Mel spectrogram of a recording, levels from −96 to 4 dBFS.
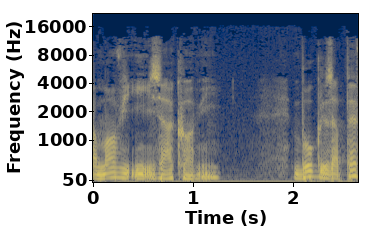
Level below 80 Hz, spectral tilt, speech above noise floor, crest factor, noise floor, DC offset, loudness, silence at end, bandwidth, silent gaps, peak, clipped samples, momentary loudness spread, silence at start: -36 dBFS; -5 dB/octave; 30 dB; 14 dB; -46 dBFS; 0.7%; -17 LUFS; 0 s; 13 kHz; none; -2 dBFS; under 0.1%; 10 LU; 0 s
